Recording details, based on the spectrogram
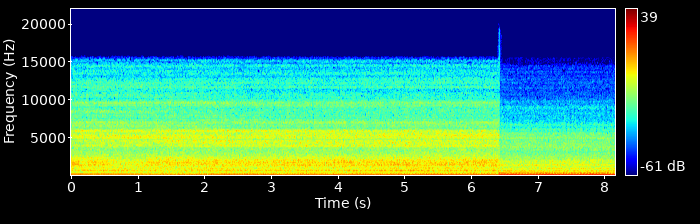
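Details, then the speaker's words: VN Commodore burnout project car just fitted with aftermarket intake pipe and pod air filter: steady even idle, then louder throaty intake roar when revved; runs clean, owner says sounds supercharged. "I made sure it's tight. And yeah, so now it's tight all the way. And this air filter sounds like supercharged in a way."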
